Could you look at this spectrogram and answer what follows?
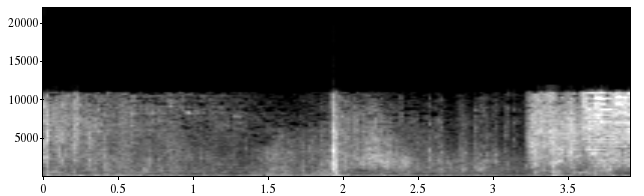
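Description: Confringo fire-blast spell going off in Hogwarts Legacy, a loud, heavy booming explosion with a sharp crack near the middle and another burst toward the end, over dense rumbling combat noise.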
